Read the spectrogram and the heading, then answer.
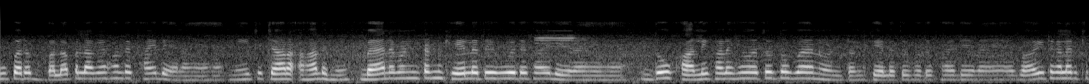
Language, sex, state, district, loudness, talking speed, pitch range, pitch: Hindi, female, Bihar, Purnia, -16 LUFS, 195 wpm, 215-275 Hz, 250 Hz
